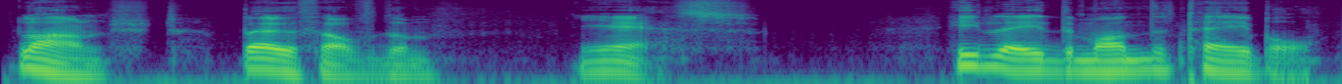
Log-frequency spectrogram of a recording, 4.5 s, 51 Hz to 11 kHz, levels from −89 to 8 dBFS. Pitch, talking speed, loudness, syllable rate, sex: 105 Hz, 150 wpm, -17 LUFS, 4.4 syllables/s, male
